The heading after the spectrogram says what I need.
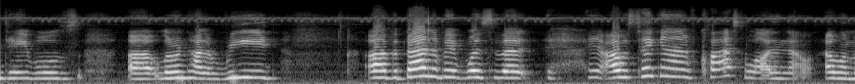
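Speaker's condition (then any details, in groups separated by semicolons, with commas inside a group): Cerebral palsy; speech therapy in early school years, later discontinued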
